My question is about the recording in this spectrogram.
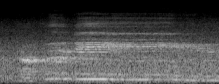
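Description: A man's voice chanting in long held notes, resuming after a brief pause just at the start.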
